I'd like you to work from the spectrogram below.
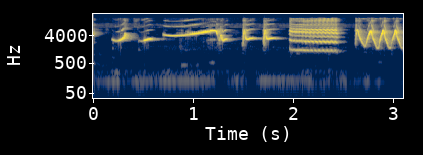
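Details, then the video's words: Asian pied starling in a training song: rising whistles, a long climbing whistled note, a rich buzzy harmonic tone, then a rapid zigzag trill, with a faint low hum beneath. "Masteran Jalak Suren Gacor Full Isian"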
